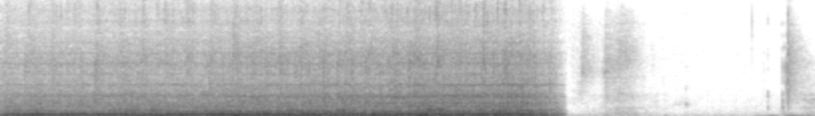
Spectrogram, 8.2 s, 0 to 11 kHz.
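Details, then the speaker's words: Circa-1932 Bennett Model 450 twin clock-face gas pump, a California barn find idle over 40 years, both pumps on (belts shredding): steady even motor hum with a light regular tick for about five seconds, then cuts off cleanly; runs healthy again. "Right hand pump on. Left pump on. She sounds healthy. It's amazing after all these years that this unit can actually run again."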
